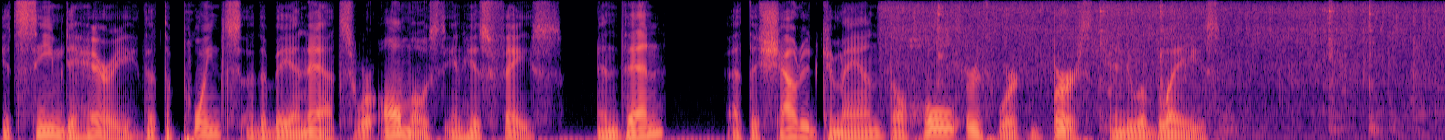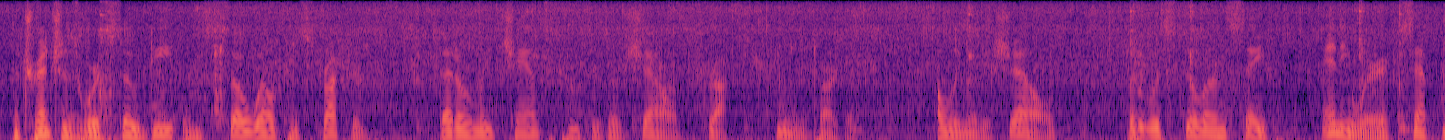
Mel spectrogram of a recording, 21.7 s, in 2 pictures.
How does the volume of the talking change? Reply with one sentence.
The loudness of the talking goes down.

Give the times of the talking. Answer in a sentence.
You can hear the talking from 0.0 to 9.2 s and from 10.9 to 21.6 s.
